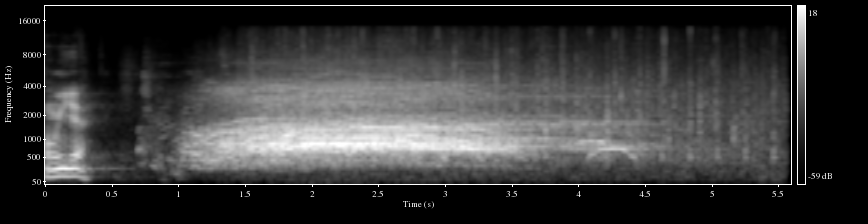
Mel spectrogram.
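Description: An audience laughs loudly.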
